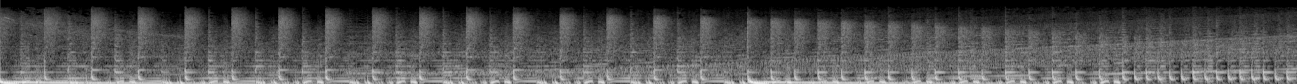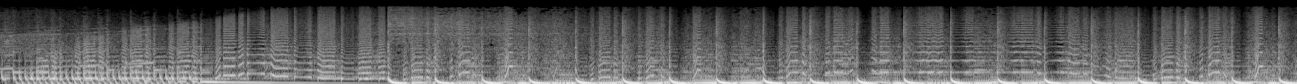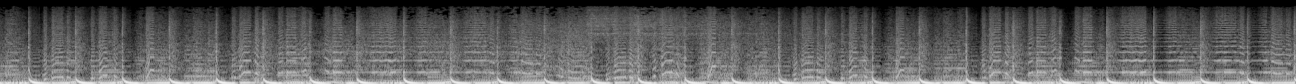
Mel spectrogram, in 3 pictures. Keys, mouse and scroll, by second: 5.1-6.4 scroll down 10, 7.9 click, 9.7 click, 10.2-13.8 drag, 15.6 click, 16.8-19.2 drag, 19.2 x, 19.9 shift+a, 25.3-26.5 drag, 26.5 x, 27.7 shift+a.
